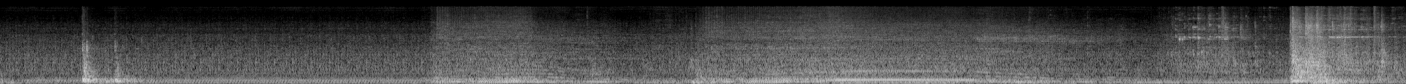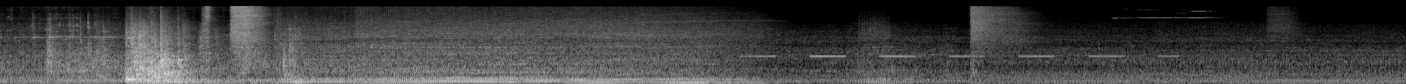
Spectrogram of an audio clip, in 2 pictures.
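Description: Front-loader garbage truck's engine revving up and down to drive the hydraulic arms that lift the carry can over the cab and dump it into the hopper. There are loud bangs around the middle as the can is tipped at the top. Near the end come a short air-brake hiss and a run of reversing beeps.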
